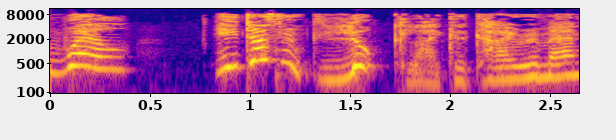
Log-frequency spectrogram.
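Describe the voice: Against a quiet background, the text is read aloud plainly.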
